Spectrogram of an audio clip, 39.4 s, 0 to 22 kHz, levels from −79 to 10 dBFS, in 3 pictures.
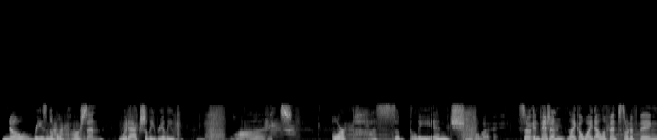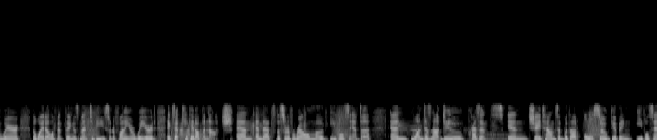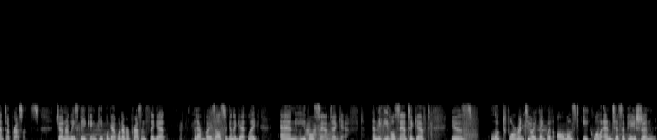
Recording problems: high frequencies cut off; noticeable; nothing above 5 kHz
hiss; noticeable; throughout; 15 dB below the speech

